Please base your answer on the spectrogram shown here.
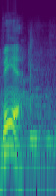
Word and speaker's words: Villa: So actually, Villa is pronounced beer. Yeah. Yeah, Villa. V-I-L-L-A is B-I-Y-A. Beer. Yeah. So, Well, because double L's Y, like paella.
